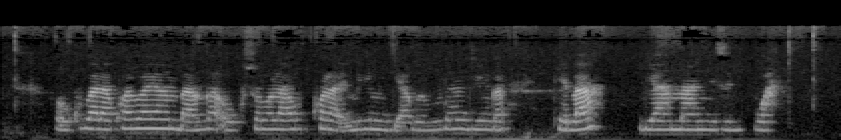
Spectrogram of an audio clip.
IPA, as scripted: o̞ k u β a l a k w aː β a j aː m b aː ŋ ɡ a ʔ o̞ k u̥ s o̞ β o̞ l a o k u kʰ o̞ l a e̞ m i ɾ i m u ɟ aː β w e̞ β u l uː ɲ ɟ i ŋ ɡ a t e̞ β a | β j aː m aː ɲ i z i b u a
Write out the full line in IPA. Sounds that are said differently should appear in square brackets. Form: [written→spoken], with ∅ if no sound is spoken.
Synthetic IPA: o̞ k u β a l a k w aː β a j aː m b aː ŋ ɡ a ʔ o̞ k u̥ s o̞ β o̞ l a o k u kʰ o̞ l a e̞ m i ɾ i m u ɟ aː β w e̞ β u l uː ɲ ɟ i ŋ ɡ a t e̞ β a | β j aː m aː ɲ i z i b [u→w] a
